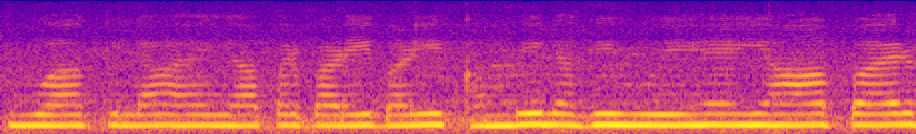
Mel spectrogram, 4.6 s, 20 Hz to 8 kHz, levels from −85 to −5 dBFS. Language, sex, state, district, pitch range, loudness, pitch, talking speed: Hindi, male, Chhattisgarh, Bilaspur, 225-235 Hz, -12 LUFS, 230 Hz, 170 wpm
